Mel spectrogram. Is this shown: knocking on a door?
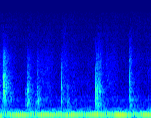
yes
